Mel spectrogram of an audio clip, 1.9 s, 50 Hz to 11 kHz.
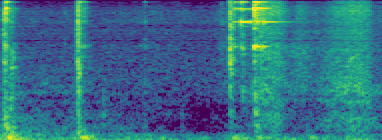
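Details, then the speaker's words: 1974 Rolls-Royce Silver Shadow, carbureted with points ignition, after fuel system troubleshooting: faint scattered ticks with key on, then quiet as pressure builds; fuel pump primes and shuts off normally. "oh Fel pump is running good and so I guess it builds up pressure and then it"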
